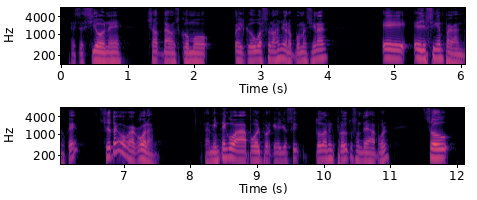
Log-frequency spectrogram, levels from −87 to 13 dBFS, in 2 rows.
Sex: male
